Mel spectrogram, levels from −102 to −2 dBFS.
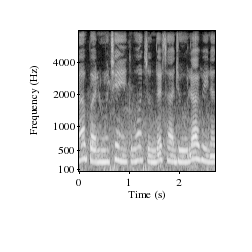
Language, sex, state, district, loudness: Hindi, female, Himachal Pradesh, Shimla, -14 LUFS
